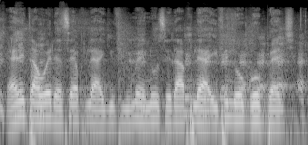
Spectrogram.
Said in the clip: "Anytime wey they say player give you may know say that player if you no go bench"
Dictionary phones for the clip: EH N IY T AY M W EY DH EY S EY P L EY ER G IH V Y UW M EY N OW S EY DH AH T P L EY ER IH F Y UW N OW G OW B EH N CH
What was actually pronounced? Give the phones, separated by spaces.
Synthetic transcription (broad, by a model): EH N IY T AY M W EY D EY S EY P L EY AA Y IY F Y UW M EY N OW S EY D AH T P L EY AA IH F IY N OW G OW B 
